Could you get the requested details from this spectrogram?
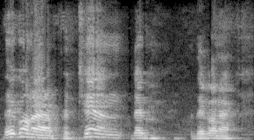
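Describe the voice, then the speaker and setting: A man co-hosting a podcast, chatting about comics in a relaxed, wry way and often trailing off mid-thought. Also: fairly high pitch, moderate pace. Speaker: podcast co-host. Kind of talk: casual comic book discussion.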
